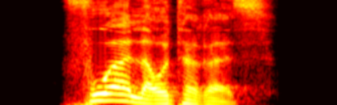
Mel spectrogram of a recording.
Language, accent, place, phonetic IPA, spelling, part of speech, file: German, Germany, Berlin, [ˈfoːɐ̯ˌlaʊ̯təʁəs], vorlauteres, adjective, De-vorlauteres.ogg
- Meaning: strong/mixed nominative/accusative neuter singular comparative degree of vorlaut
